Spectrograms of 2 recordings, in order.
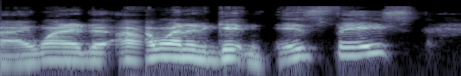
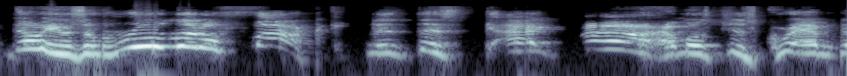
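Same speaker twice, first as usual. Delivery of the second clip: much higher and louder, furious outburst; real anger; 9 semitones higher, 5 dB louder than usual. Real, not acted. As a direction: let the anger burst out, loud and high. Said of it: "I was so pissed".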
